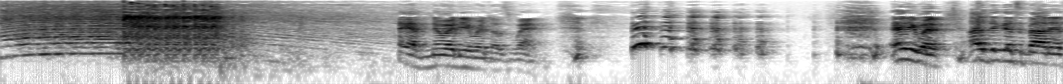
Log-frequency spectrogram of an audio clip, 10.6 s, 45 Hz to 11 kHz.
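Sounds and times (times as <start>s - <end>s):
motorized foam ball blaster motor spinning up: 0.0s - 4.0s
full-auto foam ball blaster firing: 1.2s - 2.5s
speech: 4.2s - 6.0s, 8.9s - 10.6s
laughter: 5.7s - 8.9s.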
